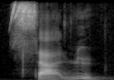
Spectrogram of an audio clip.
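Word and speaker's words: salut: Karim for example hello it's in French sal it's important to know that in French many consonant when we write at the end of the word we don't pronounce we write sal with t but we don't pronounce t so salar later if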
